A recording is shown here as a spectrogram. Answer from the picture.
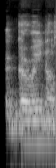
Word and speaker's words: Gino: so how do you say your first name Gino sir okay um in regards to Gino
